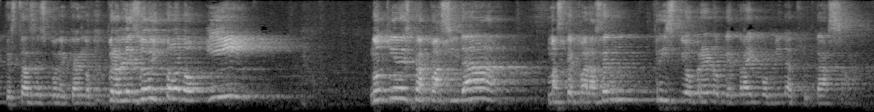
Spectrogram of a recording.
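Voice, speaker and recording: High-voiced Mexican pastor in an echoey hall. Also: male voice. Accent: Mexican Spanish. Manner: animated, acts out dialogues in put-on voices. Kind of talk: sermon. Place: church hall. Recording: echoey hall, mic at a distance.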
